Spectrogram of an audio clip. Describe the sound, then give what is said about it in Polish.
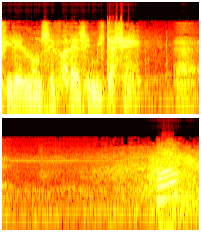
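Bulma's airplane from Dragon Ball Z flies past as a steady, droning engine hum with a thin whine, rising between voices that talk before and after it. “Patrzcie, to samolot Bulmy.”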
